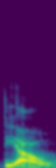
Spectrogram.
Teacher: Mid-tone for a mid-class consonant, Diao, which means alone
